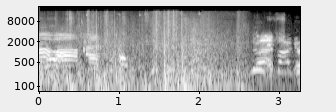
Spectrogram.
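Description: Gunfire from a game blasts in rapid bursts.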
